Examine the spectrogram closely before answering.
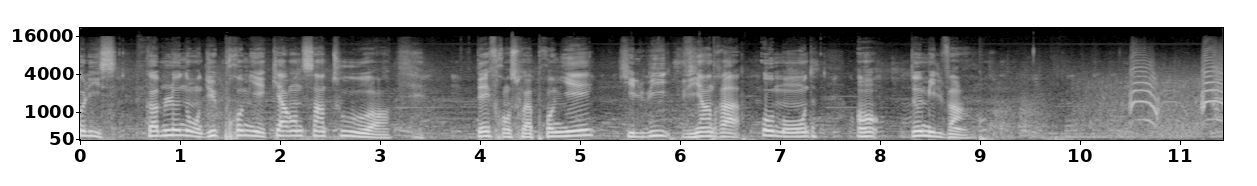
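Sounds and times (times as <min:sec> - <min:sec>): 
speech: 0:00.0 - 0:09.0
seagulls crying in the harbour of Le Havre: 0:10.3 - 0:11.4.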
